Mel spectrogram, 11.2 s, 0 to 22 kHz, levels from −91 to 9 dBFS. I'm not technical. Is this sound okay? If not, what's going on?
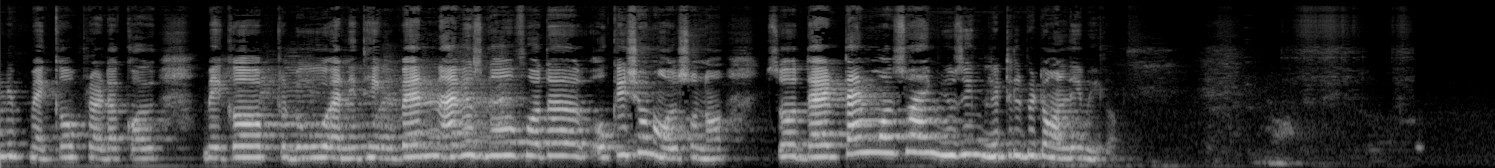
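No. From 1.58 to 4.11 seconds there is feedback echo between two devices. Two devices on the same call sit close together. One device's microphone picks up the other's speaker. So the speech returns a bit under half a second later, thinner and ringing.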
